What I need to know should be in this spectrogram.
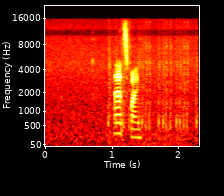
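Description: A horse neighs briefly.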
